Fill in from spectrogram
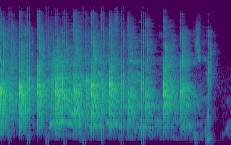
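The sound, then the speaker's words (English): A quick burst of hand clapping from a few people congratulating someone on finishing a theater degree, sharp overlapping claps in a fast irregular rhythm, fairly loud, trailing off at the end. “Oh my god, wait, clap it up! Yeah, yeah. Clap it up for that.”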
